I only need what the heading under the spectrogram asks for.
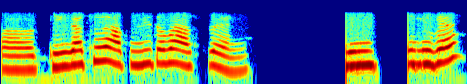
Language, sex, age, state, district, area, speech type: Bengali, female, 30-45, West Bengal, Uttar Dinajpur, urban, conversation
